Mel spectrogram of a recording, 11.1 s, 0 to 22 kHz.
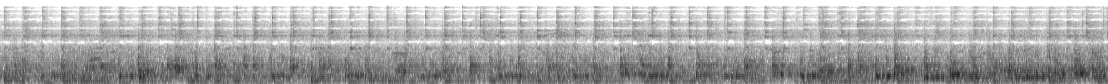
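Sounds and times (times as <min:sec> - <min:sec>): hand drums playing fast rhythm: 0:00.0 - 0:11.0.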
